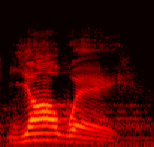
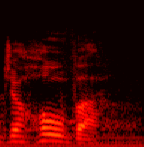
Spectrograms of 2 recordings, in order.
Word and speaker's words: Yahweh: He is, or Yahweh. Sometimes pronounced Jehovah. When you put in different vowels, you can pronounce it Jehovah. That's Yahweh. Rendered in the NIV, L-O-R-D in capitals.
